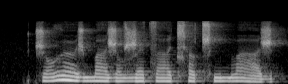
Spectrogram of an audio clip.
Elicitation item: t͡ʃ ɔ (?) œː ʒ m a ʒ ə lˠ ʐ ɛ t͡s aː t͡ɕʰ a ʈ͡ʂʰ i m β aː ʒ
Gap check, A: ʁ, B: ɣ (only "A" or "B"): B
